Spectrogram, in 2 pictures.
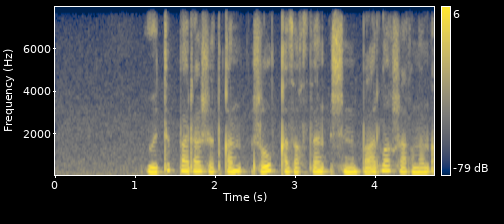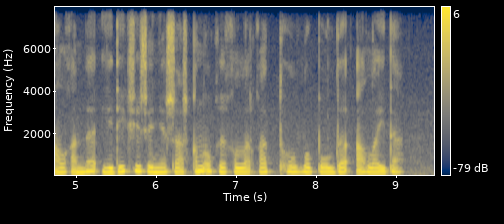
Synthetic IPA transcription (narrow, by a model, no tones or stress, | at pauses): wɵt̪ɪp̚b̥ɑɾɑʒɑt̪qɑnʒ̥əlˠqʰɑzɑqst̪ɑnʏ̥ʃɪnbɑɾlˠəqʒ̥ɑʁənːɑnʔɑ̰lˠʁɑnd̪ɑje̞ɾe̞kʃe̞ʒæne̞ʒɑɾqənwo̞qijʁɑlˠɑɾʁɑt̪ʰo̞lˠəbo̞lˠd̪əɑlˠɑjd̪ə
